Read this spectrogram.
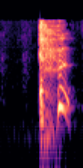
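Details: A woman's coughing fit at a Labor Day campaign rally in Cleveland, Ohio, which she called an allergic reaction while speaking: a single loud, harsh cough ending in a vocal sound as it fades.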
